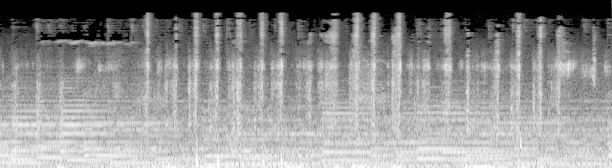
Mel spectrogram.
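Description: Background music with steady held notes. Over it comes a run of irregular scratchy clicks from a mushroom knife's bristle brush and blade cleaning soil off a porcini stem, busiest from about a second and a half to five and a half seconds in.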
